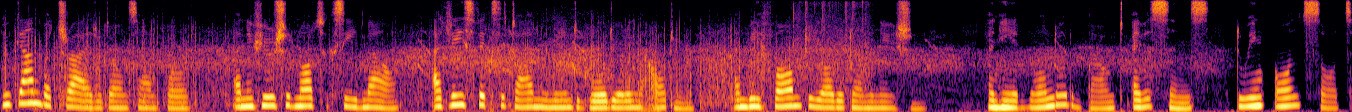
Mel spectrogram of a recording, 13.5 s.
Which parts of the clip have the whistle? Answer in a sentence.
The whistle can't be heard in this clip.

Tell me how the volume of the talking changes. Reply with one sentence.
The volume of the talking stays about the same.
